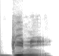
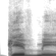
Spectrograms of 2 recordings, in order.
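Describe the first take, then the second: First: The two words are blended into one reduced word. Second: The two words are said fully and separately. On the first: "into gimme" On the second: "and give me"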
